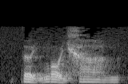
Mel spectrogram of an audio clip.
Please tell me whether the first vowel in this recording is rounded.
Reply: no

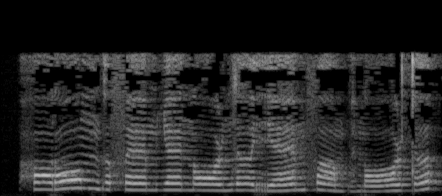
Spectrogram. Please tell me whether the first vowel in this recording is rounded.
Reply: yes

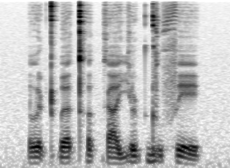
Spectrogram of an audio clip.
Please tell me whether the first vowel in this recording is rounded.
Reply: no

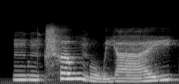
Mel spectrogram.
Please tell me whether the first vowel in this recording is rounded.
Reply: yes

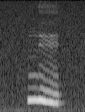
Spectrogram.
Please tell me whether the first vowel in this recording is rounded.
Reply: yes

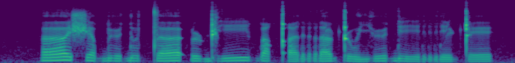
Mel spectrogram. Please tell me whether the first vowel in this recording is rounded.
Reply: no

